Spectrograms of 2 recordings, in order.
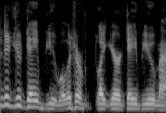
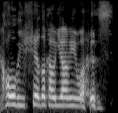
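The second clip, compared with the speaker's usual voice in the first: high, louder mock-astonished outburst; retold amazement; 7 semitones higher, 3 dB louder than usual. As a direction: re-enact being amazed by an old photo. Retells amazed reaction to old flyer.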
